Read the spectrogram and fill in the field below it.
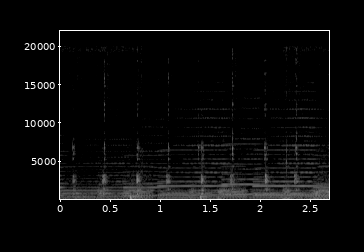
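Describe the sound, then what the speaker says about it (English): A French antique table clock ticks softly and steadily, its quiet, evenly spaced tick-tock beats repeating about every two-thirds of a second in a near, hushed setting. "These movements tick softly, so I use a funnel to hear it better."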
